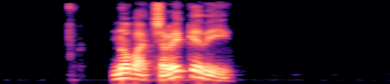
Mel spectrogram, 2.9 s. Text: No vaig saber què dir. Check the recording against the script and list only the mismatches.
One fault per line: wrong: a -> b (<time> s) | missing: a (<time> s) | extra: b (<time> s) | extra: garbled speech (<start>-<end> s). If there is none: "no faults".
no faults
